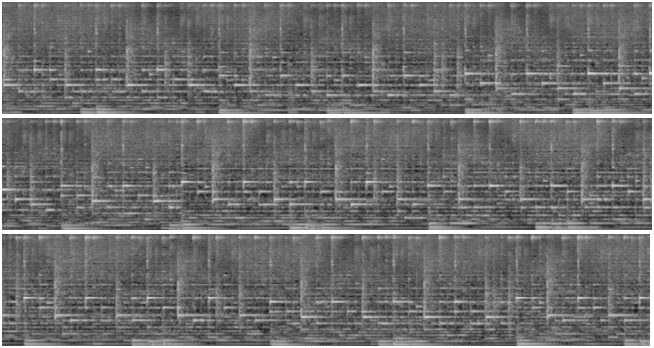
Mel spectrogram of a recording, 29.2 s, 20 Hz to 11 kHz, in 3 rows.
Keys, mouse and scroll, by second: 0.1 click, 0.8-1.8 middle click, 1.8 shift+click, 2.2-2.8 shift+middle click, 3.1-4.3 middle click, 4.4-4.9 scroll up 1, 5.5 middle click, 5.9-7.1 scroll up 1, 11.3 click, 12.1 alt+e, 13.4 click, 23.2 click, 23.6-24.6 scroll up 1, 25.2 click, 25.8 scroll up 1, 26.8-27.4 middle drag.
